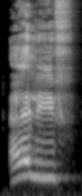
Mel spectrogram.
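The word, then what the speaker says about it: ألف: will be called a leaf repeat after me alif next one so the method of pronouncing ba is when our upper lip and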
